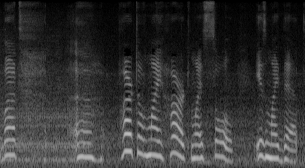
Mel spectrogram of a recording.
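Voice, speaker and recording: A woman with a Russian accent speaks at a very slow pace in a fairly high pitch, with ordinary pitch variation, long and frequent pauses, and noticeable background noise. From Russia (Novosibirsk, Siberia). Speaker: artist. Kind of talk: interview. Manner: halting.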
